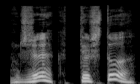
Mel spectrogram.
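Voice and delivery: usual speaking voice

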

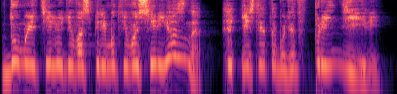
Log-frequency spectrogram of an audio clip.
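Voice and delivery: very high, loud derisive question; high-pitched, incredulous mockery; amused disbelief. A narrator's reading. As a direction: scoff as if it were hilarious. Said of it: "выговорила она со смехом".

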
